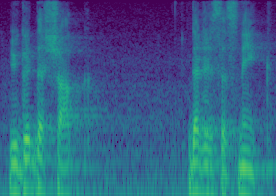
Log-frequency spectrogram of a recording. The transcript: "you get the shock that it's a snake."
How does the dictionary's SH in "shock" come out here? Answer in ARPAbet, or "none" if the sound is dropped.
SH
